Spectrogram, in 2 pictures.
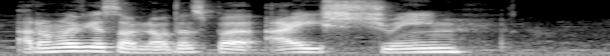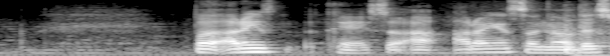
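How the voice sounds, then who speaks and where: A man livestreaming a game with casual, rambling, repetitive commentary. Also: medium pitch. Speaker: game streamer.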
